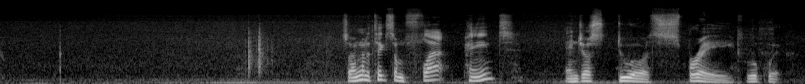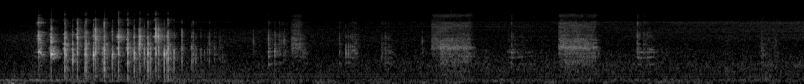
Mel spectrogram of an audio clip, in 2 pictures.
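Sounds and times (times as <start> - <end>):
spray can ball rattling: 8.4 - 14.7
spray paint hissing: 10.8 - 14.6.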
